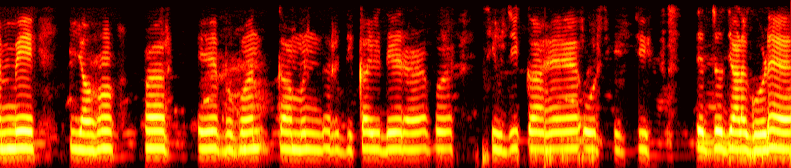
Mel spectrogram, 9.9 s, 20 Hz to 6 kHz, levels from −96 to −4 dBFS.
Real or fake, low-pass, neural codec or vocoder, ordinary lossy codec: real; 5.4 kHz; none; none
